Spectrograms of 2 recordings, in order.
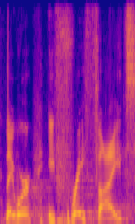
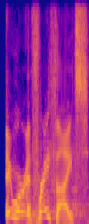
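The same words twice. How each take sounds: First: The name is said tentatively and uncertainly. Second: The name is said loudly and confidently. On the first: The speaker is unsure how to say it. "if I'm saying that right" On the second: The speaker sounds as if he knows the word. "just say the word loud and proud"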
